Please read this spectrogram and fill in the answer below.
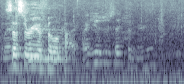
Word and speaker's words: Caesarea Philippi: Caesarea Philippi.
